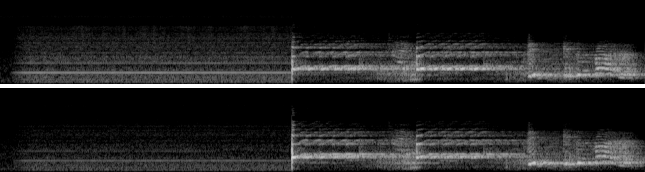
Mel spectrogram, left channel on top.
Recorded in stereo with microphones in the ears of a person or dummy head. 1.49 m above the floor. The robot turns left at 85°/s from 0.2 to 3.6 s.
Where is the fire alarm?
125° right, 0.7 m; by 6.4 s 175° left, 0.7 m.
